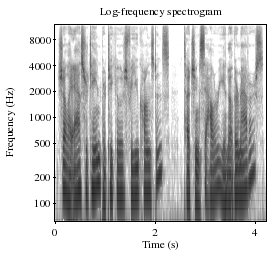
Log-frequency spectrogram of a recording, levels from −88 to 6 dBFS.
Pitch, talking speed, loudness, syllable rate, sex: 135 Hz, 170 wpm, -19 LUFS, 6.3 syllables/s, female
